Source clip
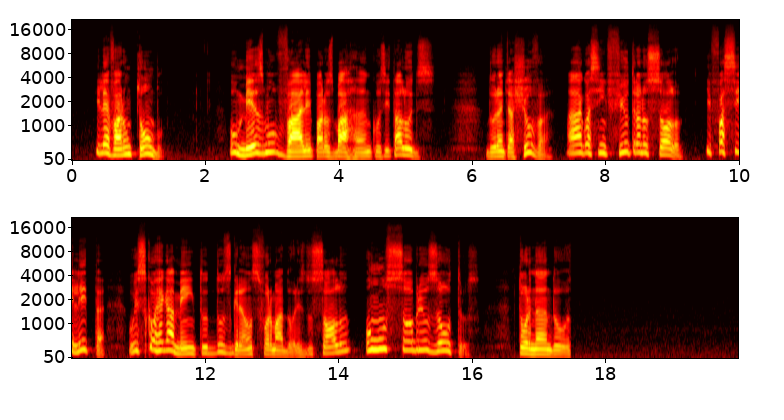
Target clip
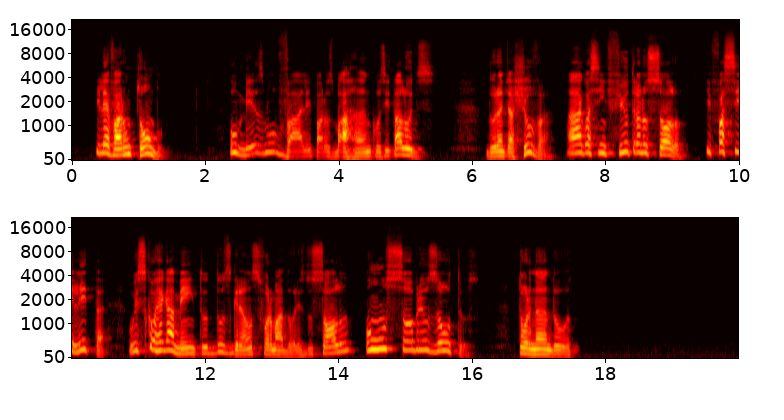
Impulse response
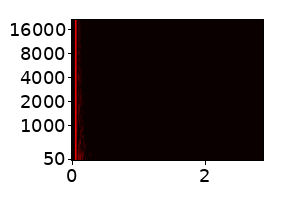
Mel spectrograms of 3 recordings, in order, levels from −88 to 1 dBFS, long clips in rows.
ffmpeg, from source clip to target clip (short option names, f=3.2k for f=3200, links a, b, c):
-filter_complex "[0:a]asplit=3[a][b][c];[a]afade=t=out:st=2.45:d=0.02[d];[b]acompressor=threshold=-30dB:ratio=8,afade=t=in:st=2.45:d=0.02,afade=t=out:st=4.05:d=0.02[e];[c]afade=t=in:st=4.05:d=0.02[f];[d][e][f]amix=inputs=3:normalize=0[g];[1:a]atrim=start_sample=2205,atrim=end_sample=6174,asetrate=39690,aresample=44100[h];[g][h]afir=irnorm=-1:irlink=0,volume=-4.5dB"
